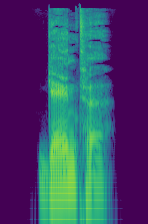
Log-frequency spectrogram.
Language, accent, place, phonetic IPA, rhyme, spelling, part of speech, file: German, Germany, Berlin, [ˈɡɛːntə], -ɛːntə, gähnte, verb, De-gähnte.ogg
- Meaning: inflection of gähnen: 1. first/third-person singular preterite 2. first/third-person singular subjunctive II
